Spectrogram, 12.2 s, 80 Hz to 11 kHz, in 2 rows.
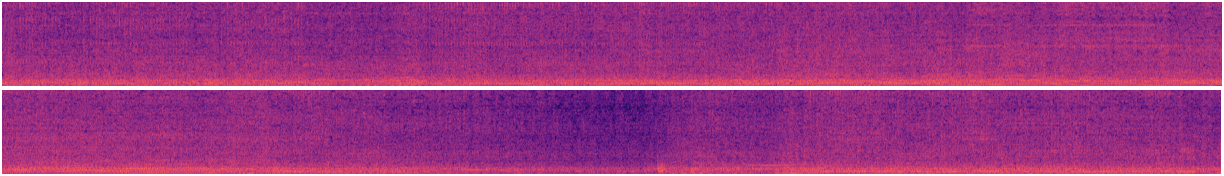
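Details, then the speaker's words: Honda Wave 100 after new C6HS spark plug and carburetor cleaning, air screw about 1.5 turns out, idle raised. Small single idles evenly, revs cleanly and drops back smoothly; the faint light ticking is the clutch dampers, which the mechanic says are audible. Normal idle and revving. "เร่งติดมือนี้ครับโอเคจบงานพร้อมส่งลูกค้าครับ"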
